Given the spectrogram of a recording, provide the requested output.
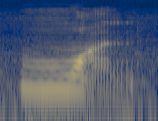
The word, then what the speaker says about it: one: It technically has two sounds. One w or three sounds. W. But you hear a w an. And that's nowhere how we spell one.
